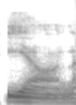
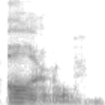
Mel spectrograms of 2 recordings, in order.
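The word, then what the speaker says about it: Æon: and it's pronounced Eon, not Aeon.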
